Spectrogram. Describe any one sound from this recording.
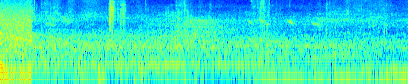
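Footsteps crunch on gravel close by.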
